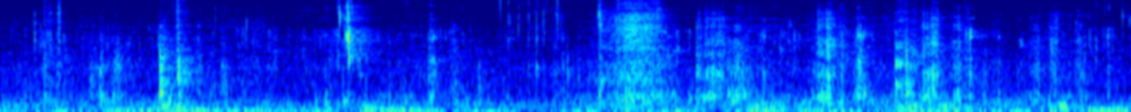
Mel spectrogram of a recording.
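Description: Soft, close-miked chewing of sushi rolls: wet mouth sounds and light clicks, with one sharper click a little under two seconds in.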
